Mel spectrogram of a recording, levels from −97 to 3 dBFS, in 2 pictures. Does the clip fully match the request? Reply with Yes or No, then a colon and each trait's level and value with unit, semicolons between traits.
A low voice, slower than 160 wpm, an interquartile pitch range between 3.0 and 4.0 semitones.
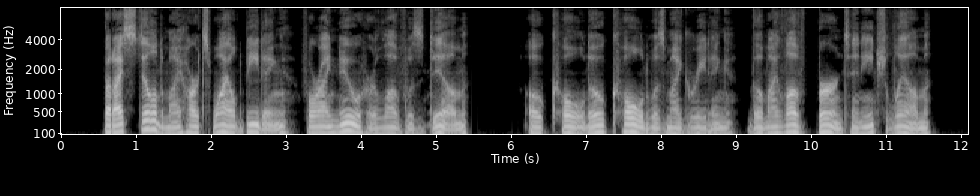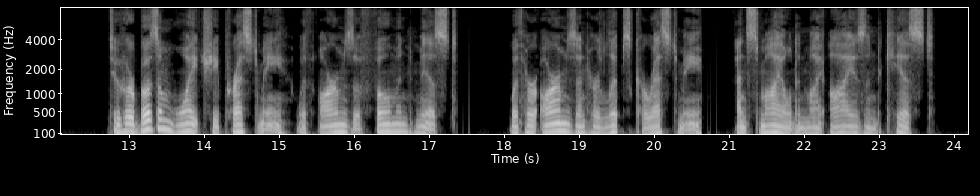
Yes: low, 105 Hz; average, 140 wpm; average, 3.7 semitones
